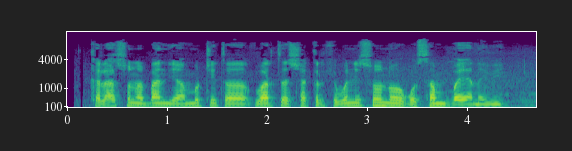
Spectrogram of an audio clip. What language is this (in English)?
Pashto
